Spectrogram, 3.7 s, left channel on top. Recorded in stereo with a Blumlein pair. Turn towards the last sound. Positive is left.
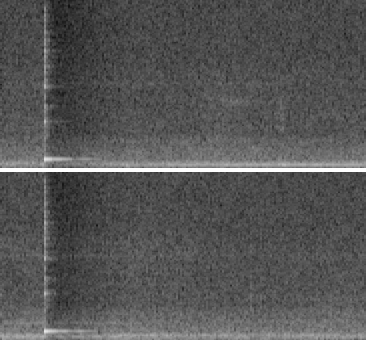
turn(degrees=0)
